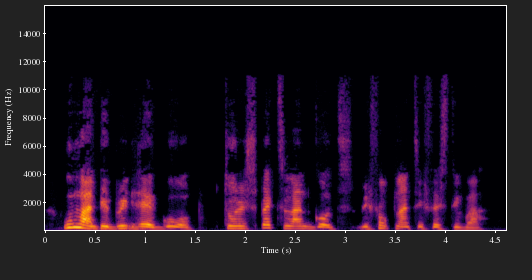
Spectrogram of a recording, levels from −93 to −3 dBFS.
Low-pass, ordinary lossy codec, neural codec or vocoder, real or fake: 14.4 kHz; MP3, 48 kbps; codec, 44.1 kHz, 2.6 kbps, SNAC; fake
